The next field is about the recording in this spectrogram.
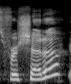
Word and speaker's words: Freschetta: But the reason we wanted to do this and not gloss over it is because I had been pronouncing that freschetta. Like Giada di Laurentiis. I had been saying freschetta. – So it's freschetta? – But it's pronounced freschetta.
